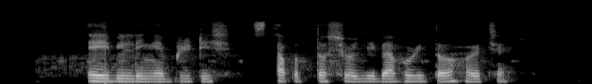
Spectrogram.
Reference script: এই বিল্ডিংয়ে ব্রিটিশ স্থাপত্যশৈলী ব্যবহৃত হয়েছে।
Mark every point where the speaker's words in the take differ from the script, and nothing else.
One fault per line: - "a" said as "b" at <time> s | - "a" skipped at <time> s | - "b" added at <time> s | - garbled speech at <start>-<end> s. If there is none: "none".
none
